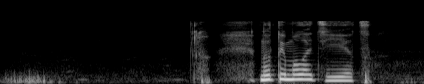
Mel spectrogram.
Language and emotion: Russian, positive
